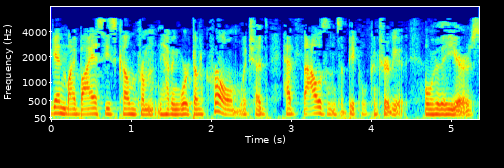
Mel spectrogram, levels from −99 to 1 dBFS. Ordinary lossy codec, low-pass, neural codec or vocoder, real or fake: MP3, 24 kbps; 7.2 kHz; codec, 16 kHz, 4 kbps, FunCodec, trained on LibriTTS, 50 frames a second; fake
